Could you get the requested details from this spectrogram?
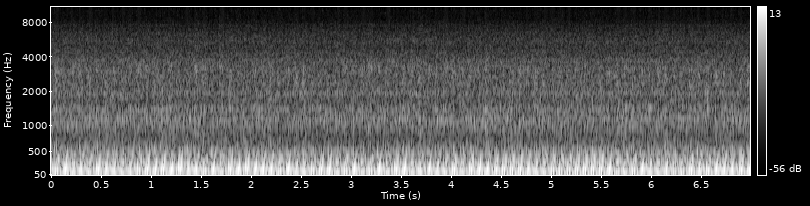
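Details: Kawasaki KFX400 ATV single-cylinder engine after crankcase replacement and reinstallation, idling with a steady, even thump about three beats a second, no knocks or misses; healthy motor, though carburetor still leaks gas and water pump antifreeze drain was found loose.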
